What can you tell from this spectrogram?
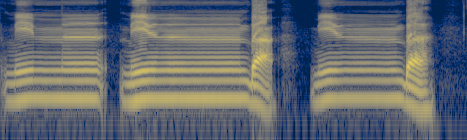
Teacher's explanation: Tidak seutuhnya ee mimnya tuh dirapatkan. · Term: furjah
